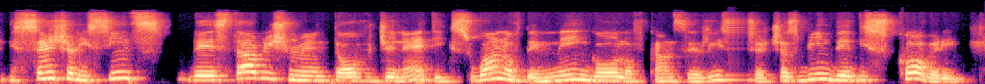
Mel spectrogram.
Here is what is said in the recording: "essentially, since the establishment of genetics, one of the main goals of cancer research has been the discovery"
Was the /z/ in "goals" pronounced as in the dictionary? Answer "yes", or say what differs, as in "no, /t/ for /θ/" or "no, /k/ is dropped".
no, /z/ is dropped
